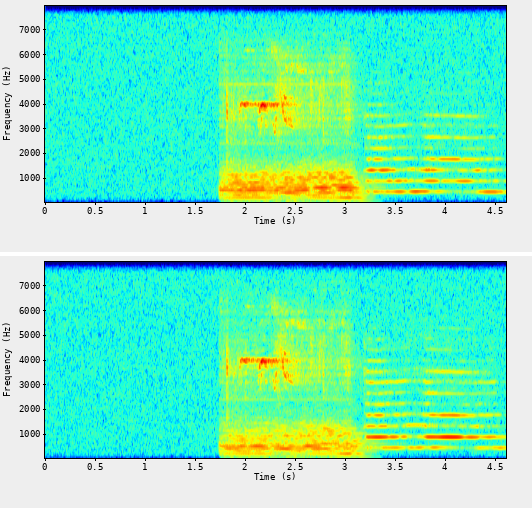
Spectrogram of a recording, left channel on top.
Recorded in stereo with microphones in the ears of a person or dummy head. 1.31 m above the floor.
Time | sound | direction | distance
1.7 | a bird | centre (ahead or behind) | 3 m
3.2 | a flute | 25° right (ahead or behind) | 2.5 m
